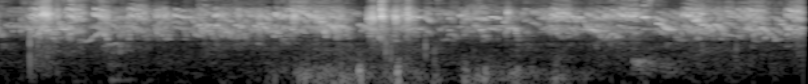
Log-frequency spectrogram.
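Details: Caged budgerigars in summer, cucumber given as food; a steady, fairly soft murmur of high twittering and scratchy warbles, with two sharper chirps standing out and faint low knocks underneath.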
